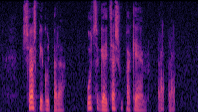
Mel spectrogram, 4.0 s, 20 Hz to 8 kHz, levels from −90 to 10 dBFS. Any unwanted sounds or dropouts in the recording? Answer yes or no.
yes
